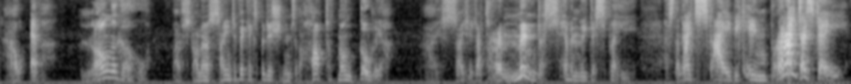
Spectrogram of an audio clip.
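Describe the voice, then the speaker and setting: A man playing a feeble, elderly, excitable scientist with a grandiose, formal delivery in a 1940s radio serial style. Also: a little high, unhurried, creaky, heavily acted. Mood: grave, secretive. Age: older.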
